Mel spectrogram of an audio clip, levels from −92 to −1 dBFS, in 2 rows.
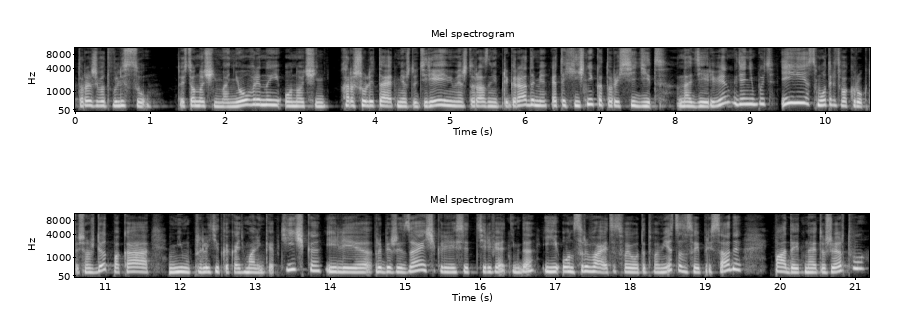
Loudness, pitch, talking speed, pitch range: -19 LUFS, 190 Hz, 175 wpm, 180-220 Hz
